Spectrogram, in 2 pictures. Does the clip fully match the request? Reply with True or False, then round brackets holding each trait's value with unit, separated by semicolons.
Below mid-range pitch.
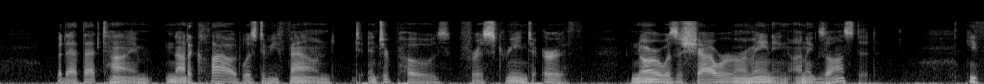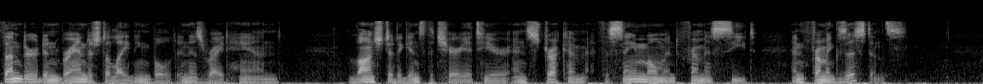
True (90 Hz)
